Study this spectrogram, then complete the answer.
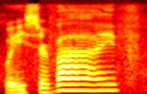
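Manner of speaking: slow, high victory cry; high drawn-out cheer. Real, not acted. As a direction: stretch it out, high and relieved. Relief after surviving the fight.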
